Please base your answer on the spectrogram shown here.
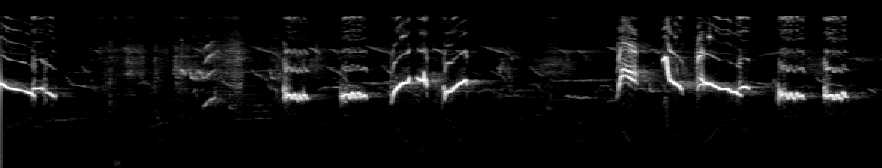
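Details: Oriental magpie-robin song used to coax a caged bird into singing: loud whistled phrases, some rising and some sliding down, given in quick bursts with short pauses between, mixed with sharp clicking chips.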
